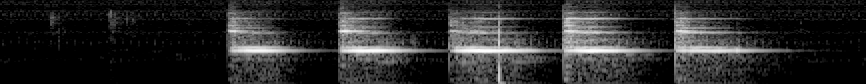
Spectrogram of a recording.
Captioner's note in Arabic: صوت المطرقة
